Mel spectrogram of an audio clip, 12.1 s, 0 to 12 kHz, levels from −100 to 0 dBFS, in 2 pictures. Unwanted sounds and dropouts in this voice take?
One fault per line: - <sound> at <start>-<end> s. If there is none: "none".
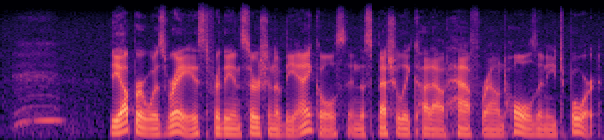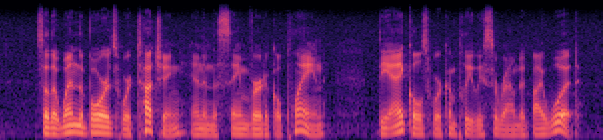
- breath at 0.1-0.8 s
